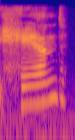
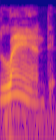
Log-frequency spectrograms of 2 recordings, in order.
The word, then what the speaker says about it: hand: It says, a hand on my arm. Okay, you had said land, a land. Okay, so we want to pronounce that H.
